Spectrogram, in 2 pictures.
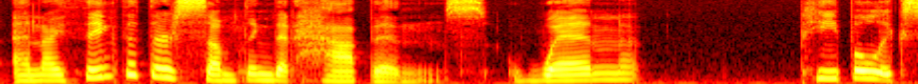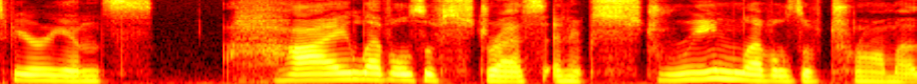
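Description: A woman's voice: mid-range voice, a little mellow, no echo, clean studio sound. A woman chatting casually and expressively as an interview guest, a creative who talks about her own work with self-mocking asides. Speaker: audio drama creator and voice actor, interview guest. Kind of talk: casual, animated interview chat.

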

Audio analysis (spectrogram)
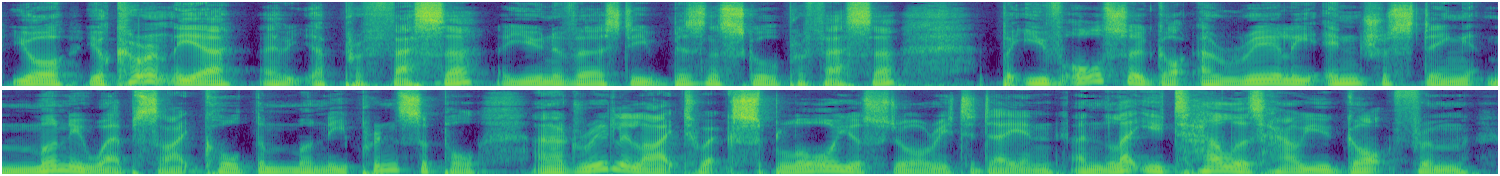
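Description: A man's voice: fairly low pitch, lively intonation, moderate pace, darkish tone. A man in his fifties with a northern English accent, hosting an interview podcast over a video call and chatting easily, often repeating words as he finds his phrasing. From England. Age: 50s. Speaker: podcast host.

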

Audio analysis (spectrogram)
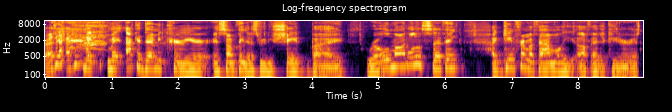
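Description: A man in his thirties, from the Philippines, speaks as a podcast guest. He talks in a friendly, unhurried way, pausing and restarting his thoughts now and then, and his pitch sits at an average level. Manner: friendly, hesitant with restarts and laughs. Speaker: guest, professor. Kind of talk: casual interview answers.

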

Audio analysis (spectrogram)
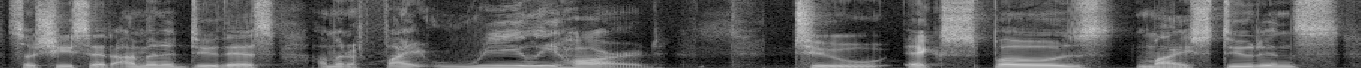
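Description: A man's voice: mid-range voice, animated, takes it slowly, darkish tone, no echo, clean studio sound. A man telling stories casually as an interview guest, informal and reflective. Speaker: interview guest, radio personality and actor. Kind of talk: casual conversational storytelling.

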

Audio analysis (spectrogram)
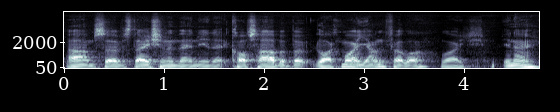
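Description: Young Aussie host, lower voice, slangy, laughs through his stories. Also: steady tone, normal speed, darkish tone. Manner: laughs often while telling stories, slangy. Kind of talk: casual chat.

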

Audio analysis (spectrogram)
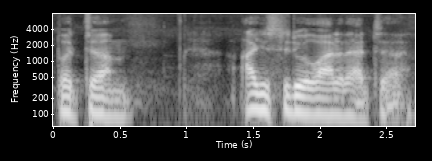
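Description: An older man guesting on a radio show as a baseball historian, answering in a measured way with frequent ums. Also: lowish voice, a little mellow, dry recording. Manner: measured, many ums and uhs.

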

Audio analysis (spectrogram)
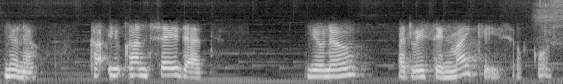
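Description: A speaker answers questions slowly, stumbling and restarting as they search for words. The audio is thin and phone-like. Faint music sits underneath. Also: mid-range voice. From Portugal. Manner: halting, many restarts and self-corrections. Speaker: experimenter in spirit communication. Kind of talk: interview answers.

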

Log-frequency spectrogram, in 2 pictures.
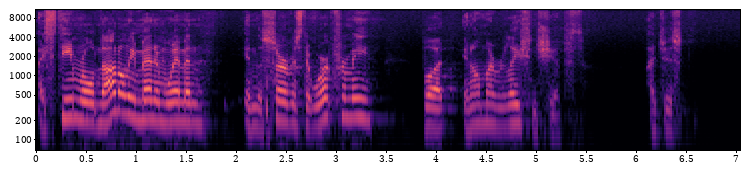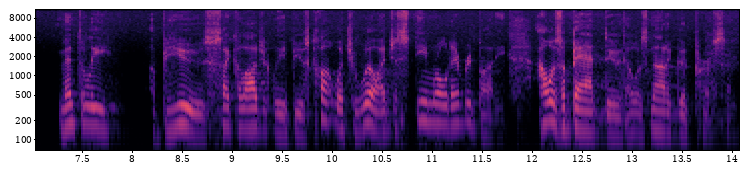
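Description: A man's voice: on the high side, a little fast, rough recording. A man, giving a folksy, joking testimony sermon and calling out to the congregation. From South Boston, US. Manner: folksy, joking, calls out to the audience. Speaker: guest speaker giving testimony.

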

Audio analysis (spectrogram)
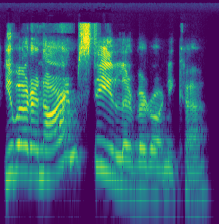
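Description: A woman's voice: on the high side, sing-song, fairly bright tone. Effusive woman hosting an interview. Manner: effusive, quick to praise and react. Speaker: podcast host. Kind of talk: interview host. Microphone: laptop video call.

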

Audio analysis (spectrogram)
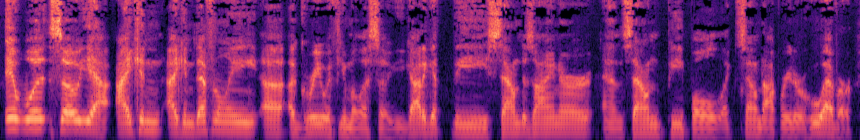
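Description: A man's voice: medium pitch, fairly even intonation, moderate pace, hardly any pauses, dry recording. A man hosting an interview in casual conversation, chatty and rambling, with a self-deprecating streak. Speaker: interview host and audio drama producer.

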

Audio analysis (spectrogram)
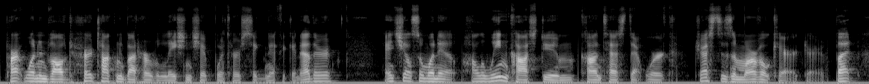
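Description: A man hosting a casual podcast, animated and quick to laugh as he talks. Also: mid-range voice. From United States. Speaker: podcast host.

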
